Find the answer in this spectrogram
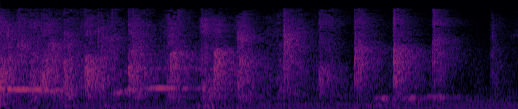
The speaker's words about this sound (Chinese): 那大家从心里面去欢迎他在线上的弟兄姐妹，在现场的弟兄姐妹呢，就以掌声鼓励他。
